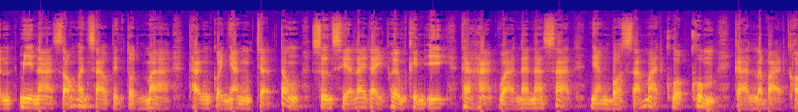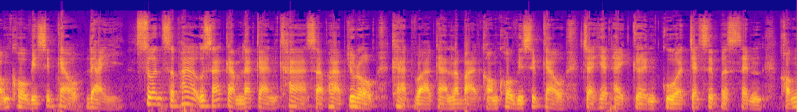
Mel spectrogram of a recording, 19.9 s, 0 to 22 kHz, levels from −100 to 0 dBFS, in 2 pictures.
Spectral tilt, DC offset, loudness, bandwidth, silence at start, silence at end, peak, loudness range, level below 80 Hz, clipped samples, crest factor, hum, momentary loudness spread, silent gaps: -2.5 dB/octave; under 0.1%; -15 LUFS; 16 kHz; 0 s; 0 s; 0 dBFS; 2 LU; -52 dBFS; under 0.1%; 16 dB; none; 5 LU; none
